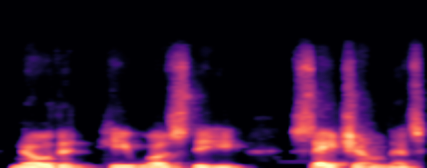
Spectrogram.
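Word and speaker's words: sachem: Many of you who know have your Mayflower history down know that he was the sichum, that's how it's pronounced, of the Wampenog tribe.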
